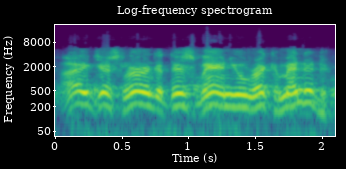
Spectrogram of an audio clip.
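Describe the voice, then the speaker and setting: A man's voice: sits high, moderate pace, crowd noise. A man acting a bossy, indignant small-town mayor in a 1940s radio western, barking accusations and orders. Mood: angry, commanding. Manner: domineering, accusing, clipped commands. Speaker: actor. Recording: dull, lo-fi 1940s radio recording.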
